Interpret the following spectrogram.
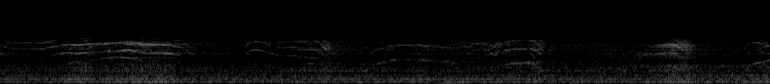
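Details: Seven newborn puppies, freshly delivered at Lafayette Road Veterinary Hospital in Indianapolis, Indiana, lie in an incubator. They give a run of thin, high, arched mewing cries, rising then falling, several in a row, over constant electrical hum.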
